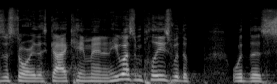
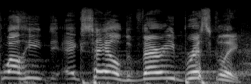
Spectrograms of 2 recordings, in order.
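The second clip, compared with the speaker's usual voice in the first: higher, louder, protesting defence; mock indignation; 8 semitones higher, 8 dB louder than usual. Puncher explaining why he hit a man, mock-indignant. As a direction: plead an absurd case emphatically.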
